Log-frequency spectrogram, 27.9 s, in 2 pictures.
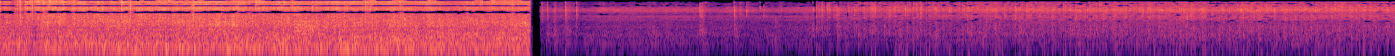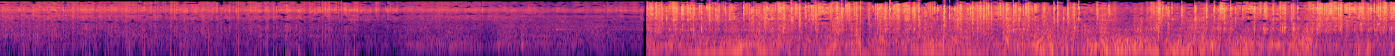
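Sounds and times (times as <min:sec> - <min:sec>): shredder crackling and clattering: 0:00.0 - 0:05.8, 0:07.4 - 0:19.1, 0:20.4 - 0:27.9.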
